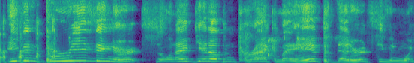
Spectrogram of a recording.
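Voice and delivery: put-on very high, slow old man whine. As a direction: complain like a frail old man. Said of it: "concerning impression of an old man voice".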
